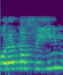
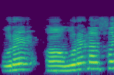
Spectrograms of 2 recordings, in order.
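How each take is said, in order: First: The vowels are kept short, not drawn out. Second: A vowel is drawn out and lengthened. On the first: The speaker calls it wrong. "இந்த இடத்துல உரணசைன்னு படிக்கக்கூடாது" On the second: The speaker calls it right. "அது இழுத்து படிக்கணும்"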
